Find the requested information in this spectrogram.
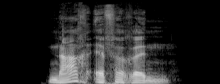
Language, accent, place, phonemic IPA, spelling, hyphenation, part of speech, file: German, Germany, Berlin, /ˈnaːxˌ.ɛfəʁɪn/, Nachäfferin, Nach‧äf‧fe‧rin, noun, De-Nachäfferin.ogg
- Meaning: female equivalent of Nachäffer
